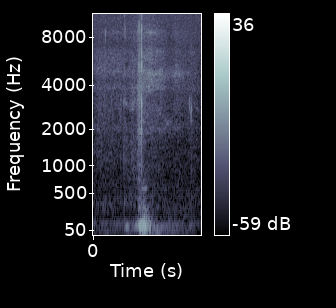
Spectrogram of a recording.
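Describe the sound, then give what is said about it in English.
A single sharp crunch of a lozenge being bitten stands out briefly against a quiet background with no talking. “As I crunch on my lozenge.”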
